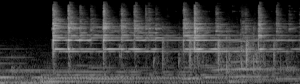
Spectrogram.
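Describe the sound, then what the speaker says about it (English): A bright metallic bell rung by a cancer patient marking the end of treatment sounds in a quick series of clanging strikes, each ringing out briefly, loud and close. "rang the bell."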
